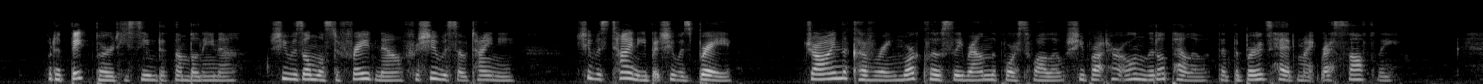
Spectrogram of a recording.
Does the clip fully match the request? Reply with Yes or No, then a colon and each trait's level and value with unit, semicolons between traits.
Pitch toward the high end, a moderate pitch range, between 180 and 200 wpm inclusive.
Yes: high, 210 Hz; average, 3.4 semitones; average, 190 wpm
